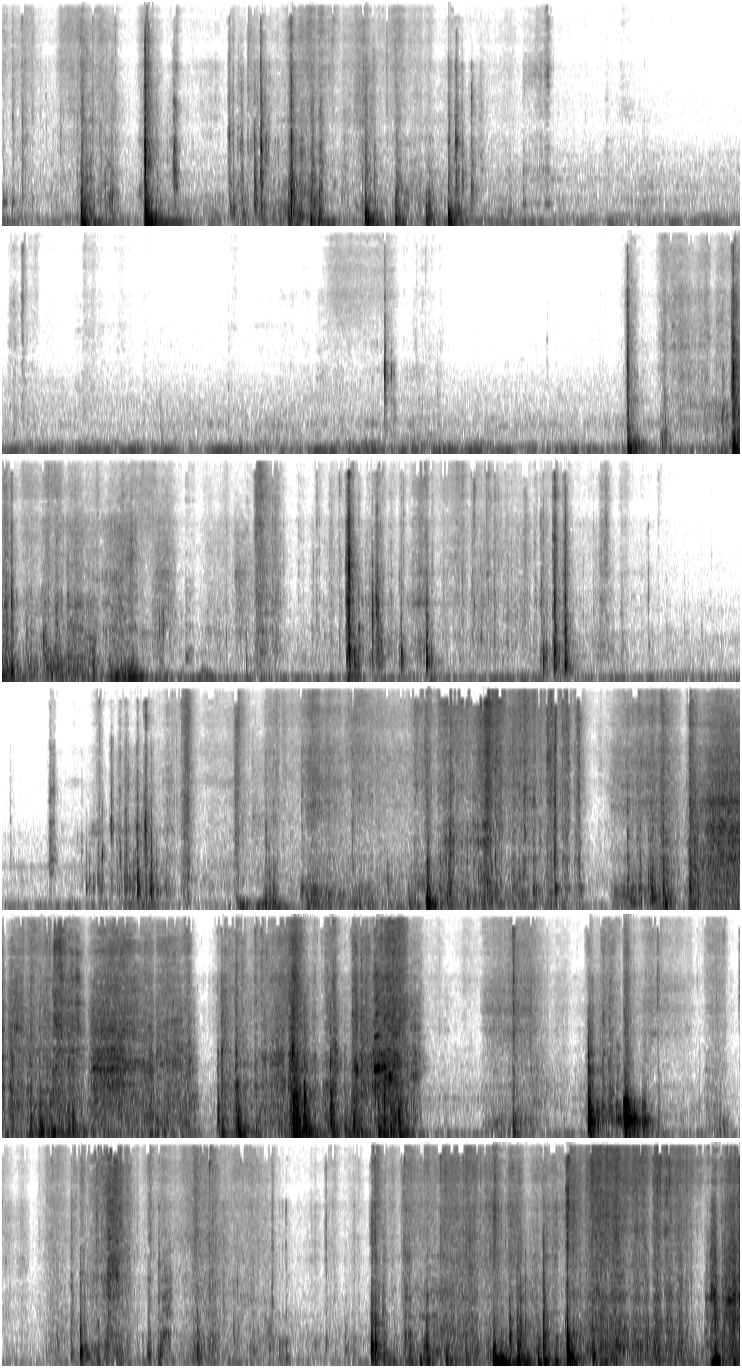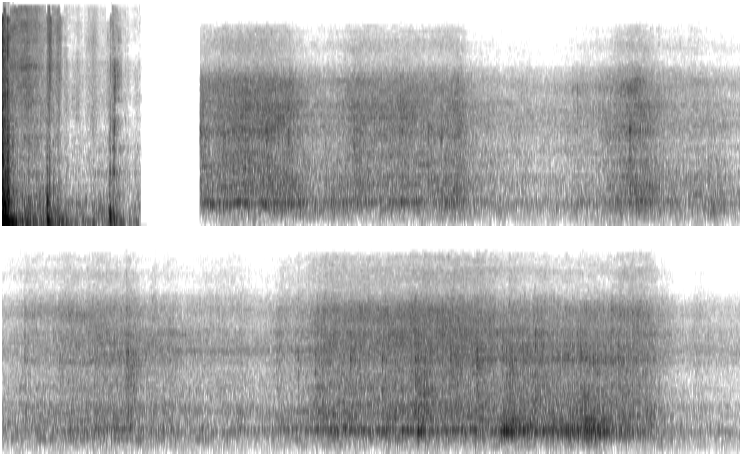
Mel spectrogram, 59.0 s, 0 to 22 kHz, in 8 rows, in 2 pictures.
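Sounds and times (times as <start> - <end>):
rustling and scraping: 13.9 - 21.4, 22.6 - 45.7.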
